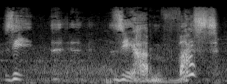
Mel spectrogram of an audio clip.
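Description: An actor playing a nervous, deferential manservant in an adventure radio play, with jittery politeness. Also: male voice, high voice, huge pitch swings, slow pace, vocal fry, bright, forceful tone, slight background noise, full character voice. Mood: uneasy.

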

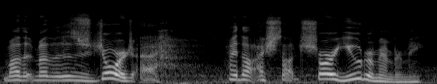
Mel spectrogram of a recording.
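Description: A man's voice: high voice, very animated, normal speed, heavily acted. An actor in a radio drama playing a distraught everyman husband and son, stammering and pleading urgently. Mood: frantic pleading.

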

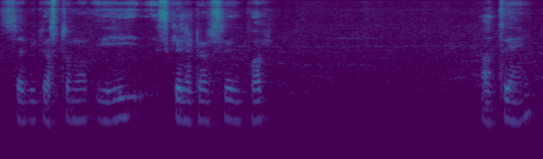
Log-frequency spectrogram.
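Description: A man's voice: a little high, completely flat delivery, takes it slowly, gravelly, dark tone, slight background noise. A man giving a casual walking tour of a shopping mall, filming on his phone and repeatedly calling the viewers friends. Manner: repetitive, addresses viewers as friend. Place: outdoors and inside a large shopping mall.

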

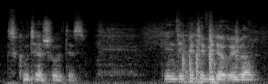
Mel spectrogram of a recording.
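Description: A man's voice: lowish voice, fairly even intonation, brisk, noisy background, natural voice. An actor playing a dry, firm policeman in a German crime radio drama.

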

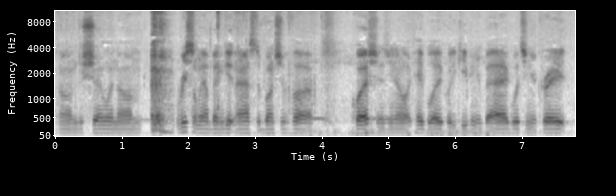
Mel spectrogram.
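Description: A man's voice: on the low side, flat delivery, normal speed, darkish tone, a little hiss or hum, rough recording. A young man, casually showing his fishing gear in a rambling, laid-back vlog on a porch, recorded on a handheld camera. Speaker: fishing vlogger. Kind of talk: casual show-and-tell vlog. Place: outdoor wooden porch.

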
